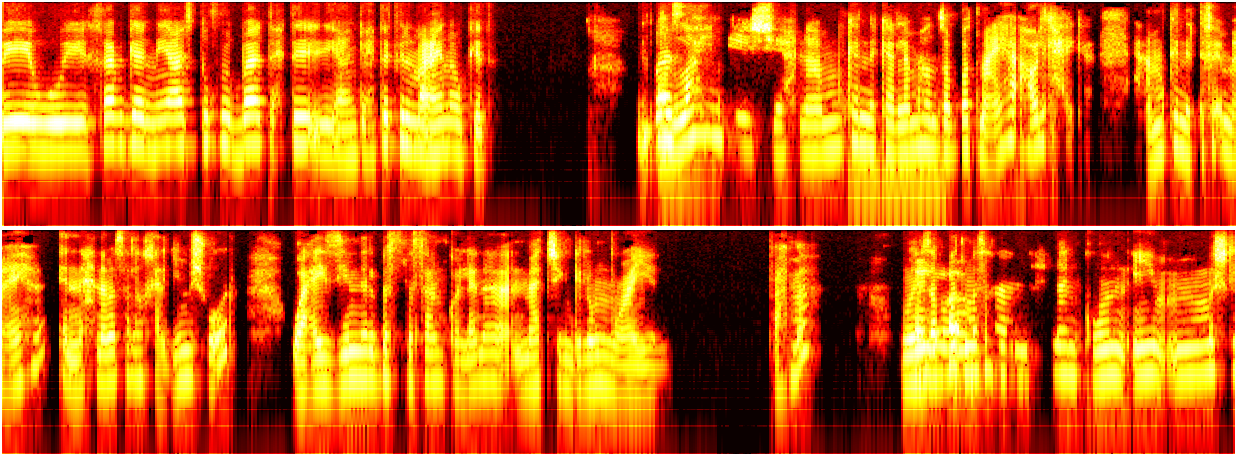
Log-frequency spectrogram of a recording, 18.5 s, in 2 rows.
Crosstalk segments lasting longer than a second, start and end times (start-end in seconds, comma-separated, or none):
none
